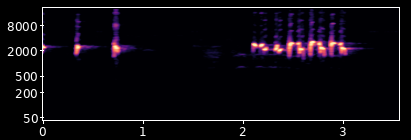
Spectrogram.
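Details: Wild sooty-headed bulbul singing actively in the forest, a natural recording used as a lure to get captive bulbuls singing: three sharp separate notes, a short pause, then a quick bubbly burst of about ten chirps.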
